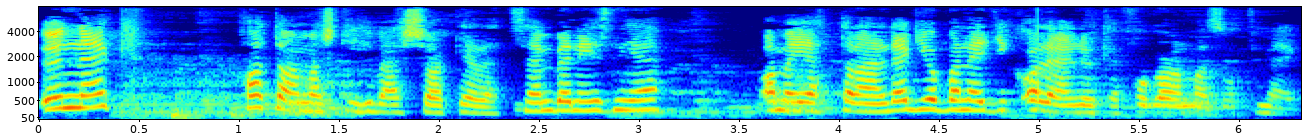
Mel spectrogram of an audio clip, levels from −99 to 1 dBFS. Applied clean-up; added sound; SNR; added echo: classical method WPE with log-MMSE.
